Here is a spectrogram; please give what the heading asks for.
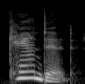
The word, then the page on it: candid: kǽndid; キャンディド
